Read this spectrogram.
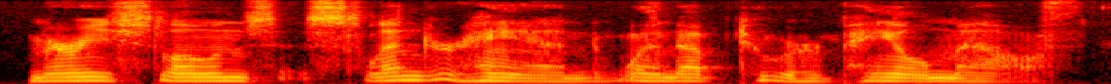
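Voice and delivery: usual speaking voice

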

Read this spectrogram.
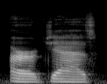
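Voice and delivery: ordinary delivery

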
